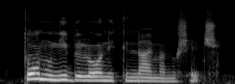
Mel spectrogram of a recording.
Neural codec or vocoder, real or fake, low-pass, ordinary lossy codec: codec, 32 kHz, 1.9 kbps, SNAC; fake; 14.4 kHz; none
